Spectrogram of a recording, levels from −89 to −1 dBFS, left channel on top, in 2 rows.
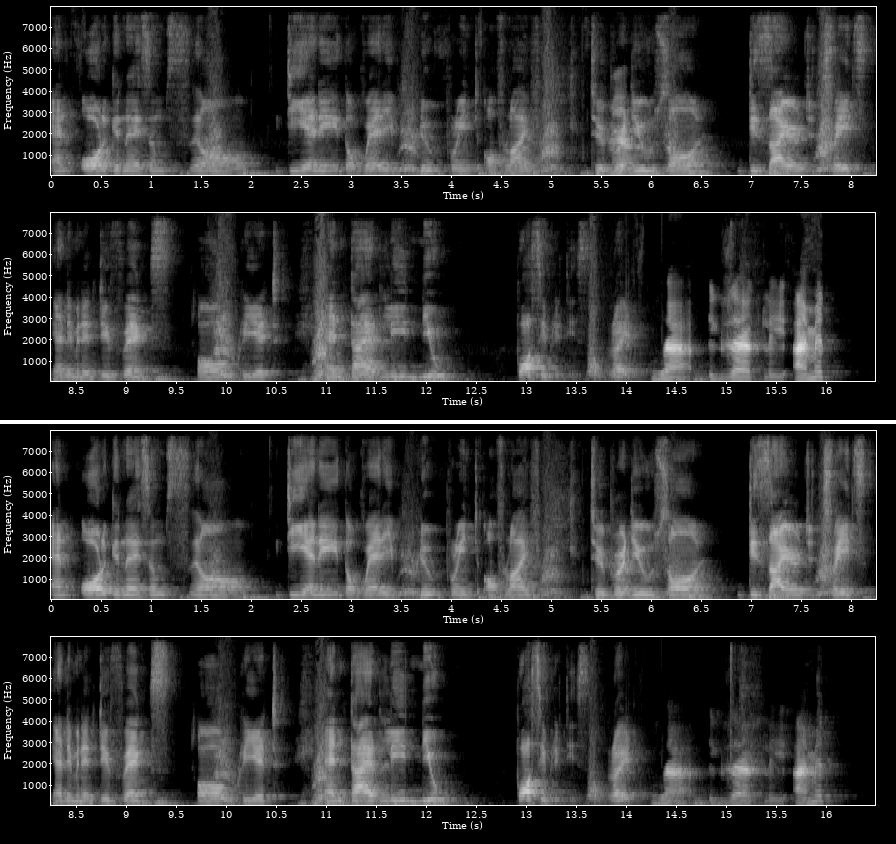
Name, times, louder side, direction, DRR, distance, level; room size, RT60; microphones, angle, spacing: voice 1, 0.0-2.0 2.4-6.6 7.0-9.4 9.7-10.4 10.7-12.2 12.9-14.1, right 3 dB, 25° right, 7 dB, 1.0 m, -34 dB
sound 1, 1.5-1.8 3.3-4.1 4.8-5.3 6.1-6.5 7.4-8.7 9.7-10.3 10.7-11.4 13.0-13.1 13.3-15.0, left 4 dB, 20° left, 0.5 m, -44 dB
voice 2, 5.6-5.9 14.3-16.0, left 10 dB, 85° left, 17 dB, 0.4 m, -28 dB
12.0 x 7.1 x 3.3 m, 0.62 s
head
